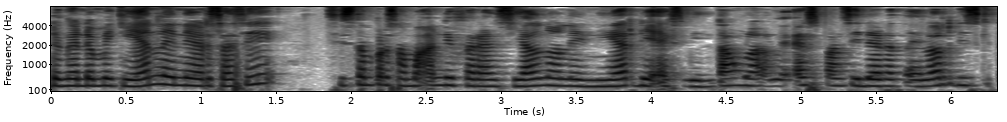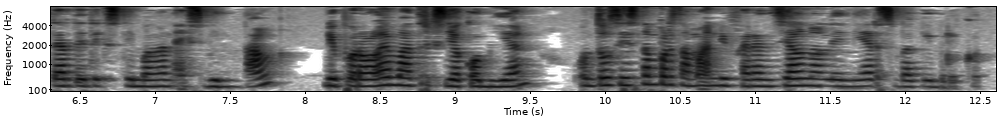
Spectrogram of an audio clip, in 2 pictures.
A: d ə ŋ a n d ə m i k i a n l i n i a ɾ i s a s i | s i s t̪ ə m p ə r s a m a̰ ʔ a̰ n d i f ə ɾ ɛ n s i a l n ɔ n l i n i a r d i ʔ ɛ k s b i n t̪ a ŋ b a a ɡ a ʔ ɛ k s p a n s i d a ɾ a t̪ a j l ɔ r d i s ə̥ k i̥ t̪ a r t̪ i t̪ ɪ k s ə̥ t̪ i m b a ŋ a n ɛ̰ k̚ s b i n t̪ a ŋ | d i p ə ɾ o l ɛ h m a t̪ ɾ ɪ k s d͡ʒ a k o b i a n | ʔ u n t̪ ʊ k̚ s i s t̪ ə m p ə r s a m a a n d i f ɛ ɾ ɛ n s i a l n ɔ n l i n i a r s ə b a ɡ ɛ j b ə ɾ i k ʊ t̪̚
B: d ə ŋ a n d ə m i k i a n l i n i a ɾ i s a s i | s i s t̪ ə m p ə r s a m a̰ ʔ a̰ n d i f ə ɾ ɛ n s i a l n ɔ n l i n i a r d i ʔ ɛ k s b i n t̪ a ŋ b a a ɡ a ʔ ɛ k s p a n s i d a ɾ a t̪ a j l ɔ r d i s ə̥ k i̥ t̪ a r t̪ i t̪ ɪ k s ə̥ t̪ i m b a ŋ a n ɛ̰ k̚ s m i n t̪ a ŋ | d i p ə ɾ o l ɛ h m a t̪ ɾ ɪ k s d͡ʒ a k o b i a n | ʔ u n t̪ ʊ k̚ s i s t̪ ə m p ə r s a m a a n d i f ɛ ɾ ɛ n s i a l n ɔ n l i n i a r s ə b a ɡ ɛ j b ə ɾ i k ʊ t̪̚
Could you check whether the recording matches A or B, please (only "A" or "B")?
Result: A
